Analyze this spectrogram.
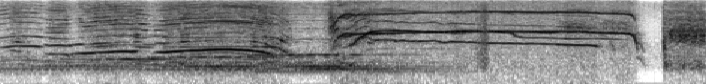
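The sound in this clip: Children shouting and screaming while playing, with several high, excited voices overlapping in loud, continuous whoops and cries that briefly drop out near the end.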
